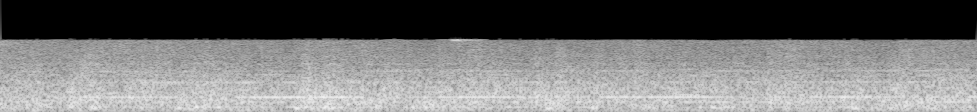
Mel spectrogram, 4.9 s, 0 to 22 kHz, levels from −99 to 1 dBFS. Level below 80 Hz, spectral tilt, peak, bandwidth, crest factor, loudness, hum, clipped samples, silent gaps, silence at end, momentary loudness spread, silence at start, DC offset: -26 dBFS; -7 dB/octave; 0 dBFS; 5.4 kHz; 8 dB; -9 LUFS; none; 0.3%; none; 0 s; 3 LU; 0 s; 1%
